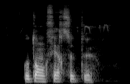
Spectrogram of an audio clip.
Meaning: insofar as possible, if possible, if at all possible
- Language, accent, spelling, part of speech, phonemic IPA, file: French, France, autant que faire se peut, adverb, /o.tɑ̃ k(ə) fɛʁ sə pø/, LL-Q150 (fra)-autant que faire se peut.wav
